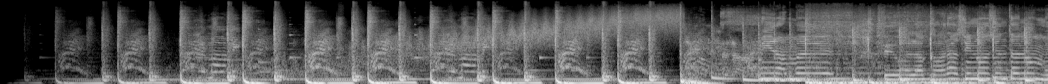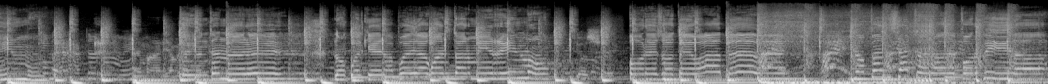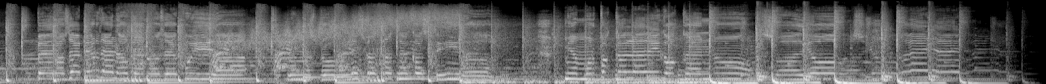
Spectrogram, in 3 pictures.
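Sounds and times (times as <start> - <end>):
remix intro and outro music at 96 BPM: 0.2 - 31.4.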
